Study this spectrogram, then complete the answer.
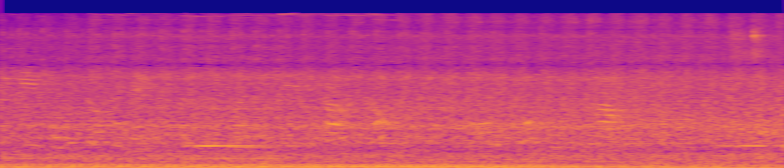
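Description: A train rumbles slowly along the platform.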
